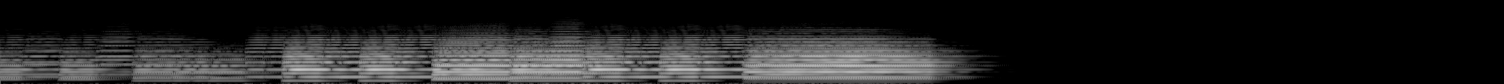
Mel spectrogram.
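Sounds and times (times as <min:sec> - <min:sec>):
march: 0:00.0 - 0:09.7.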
